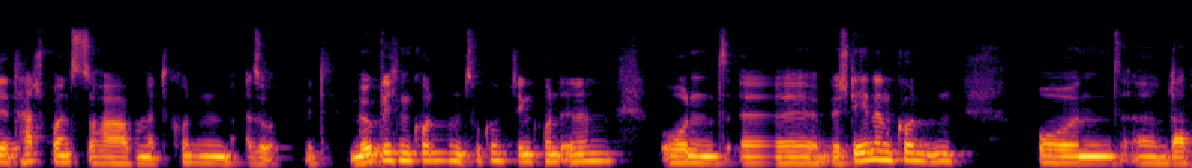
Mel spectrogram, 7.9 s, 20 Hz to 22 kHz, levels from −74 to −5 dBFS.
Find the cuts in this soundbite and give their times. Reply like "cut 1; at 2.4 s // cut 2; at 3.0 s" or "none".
none

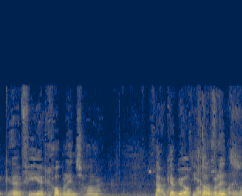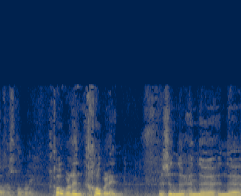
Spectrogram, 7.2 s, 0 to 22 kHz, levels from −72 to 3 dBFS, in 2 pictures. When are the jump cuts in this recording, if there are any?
cut 1; at 2.9 s

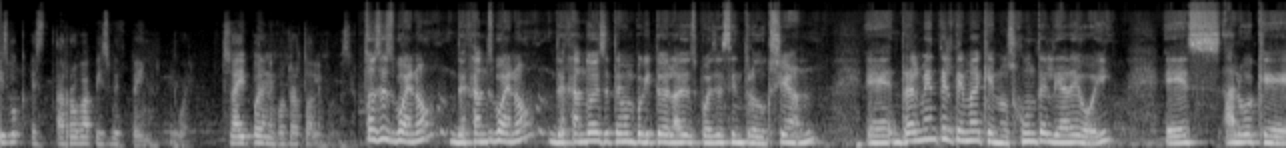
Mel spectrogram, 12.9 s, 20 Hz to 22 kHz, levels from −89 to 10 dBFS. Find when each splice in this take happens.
cut 1; at 1.6 s // cut 2; at 4.9 s

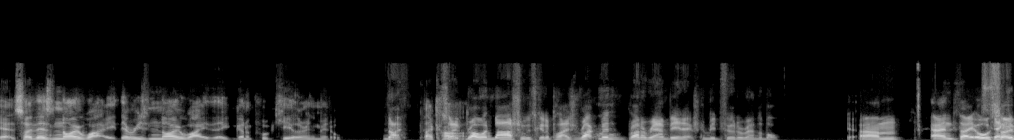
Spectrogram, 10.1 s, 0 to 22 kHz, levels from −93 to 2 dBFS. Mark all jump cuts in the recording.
none

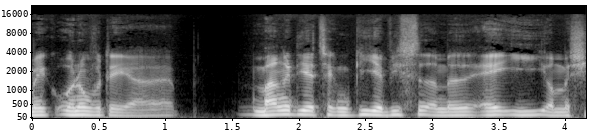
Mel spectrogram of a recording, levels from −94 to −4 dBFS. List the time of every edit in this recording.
none

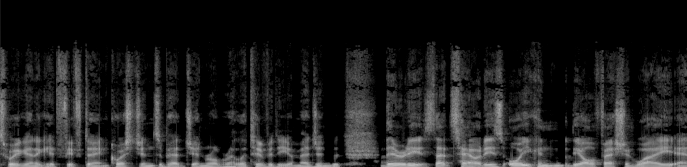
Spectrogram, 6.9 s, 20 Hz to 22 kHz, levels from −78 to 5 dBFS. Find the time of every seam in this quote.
cut 1; at 2.9 s // cut 2; at 3.8 s // cut 3; at 5.6 s

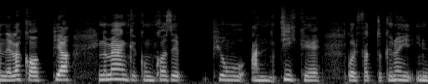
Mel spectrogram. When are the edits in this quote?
cut 1; at 1.0 s

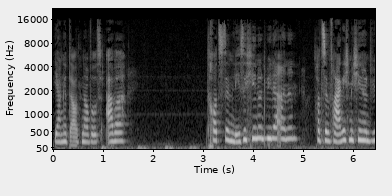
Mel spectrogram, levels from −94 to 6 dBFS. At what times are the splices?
cut 1; at 5.0 s

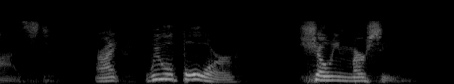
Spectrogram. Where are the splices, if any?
cut 1; at 1.7 s // cut 2; at 2.9 s

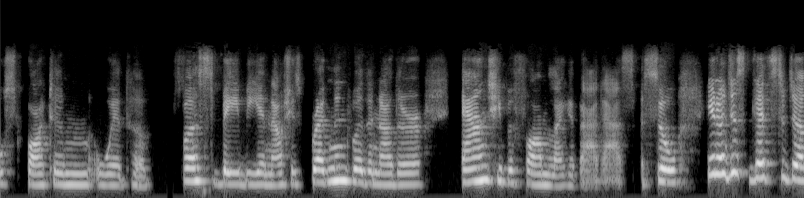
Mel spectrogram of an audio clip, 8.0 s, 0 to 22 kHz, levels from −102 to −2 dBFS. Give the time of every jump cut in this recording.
none

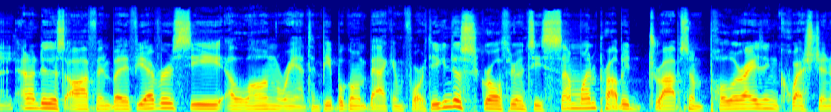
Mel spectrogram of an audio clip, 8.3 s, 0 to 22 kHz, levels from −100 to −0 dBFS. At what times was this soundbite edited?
none

